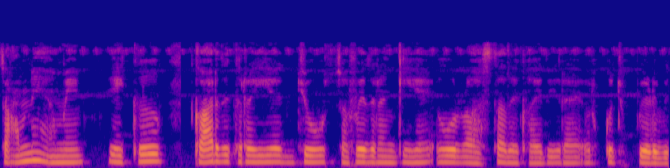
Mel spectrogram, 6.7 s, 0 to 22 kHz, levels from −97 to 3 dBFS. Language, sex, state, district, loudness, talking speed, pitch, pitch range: Hindi, male, Maharashtra, Nagpur, -35 LUFS, 195 wpm, 150 Hz, 140-155 Hz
